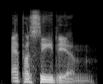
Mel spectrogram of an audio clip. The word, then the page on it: epicedium: British English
